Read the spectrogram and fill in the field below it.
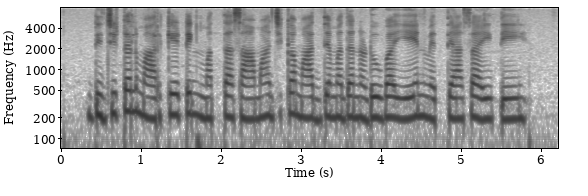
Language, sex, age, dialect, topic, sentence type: Kannada, female, 18-24, Dharwad Kannada, banking, statement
